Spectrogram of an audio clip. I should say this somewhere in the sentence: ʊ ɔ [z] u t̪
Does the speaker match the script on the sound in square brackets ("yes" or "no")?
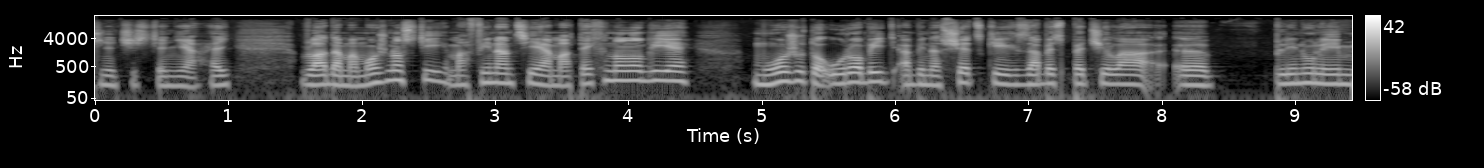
no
